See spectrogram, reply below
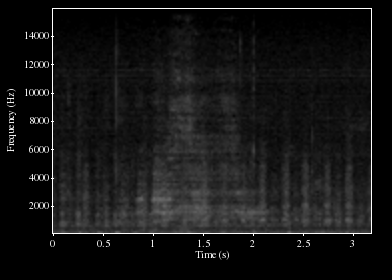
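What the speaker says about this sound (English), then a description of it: "So that gets your diaphragm moving, the panting like a dog." Group panting like a dog during a choir breathing warm-up, rapid breathy puffs repeating steadily for several seconds, fairly close and sustained with no talk over it.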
